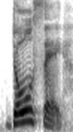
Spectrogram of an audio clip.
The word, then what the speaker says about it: Dolce: I'm your host, Dolce, pronounced dol-say, like sweet softness whispered in French, and I'm your guide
